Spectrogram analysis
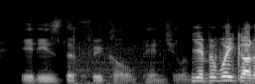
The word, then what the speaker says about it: Foucault: Do you want to pronounce your Yeah. own answer? It's Foucault. No. Spelled Phauxkalt. Yeah. Foucault.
